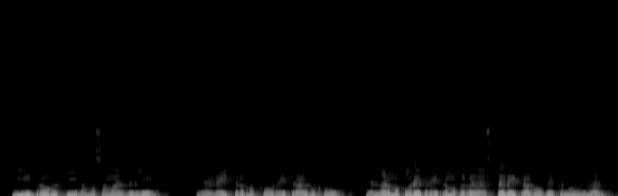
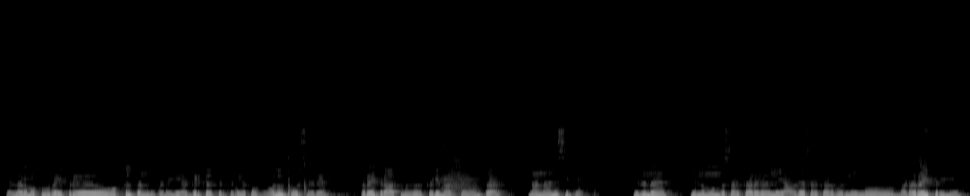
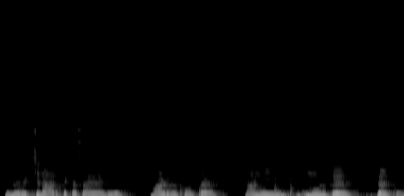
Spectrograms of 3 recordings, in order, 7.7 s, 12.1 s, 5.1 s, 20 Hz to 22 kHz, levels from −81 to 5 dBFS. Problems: none marked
